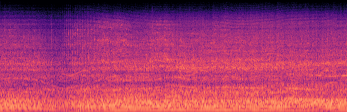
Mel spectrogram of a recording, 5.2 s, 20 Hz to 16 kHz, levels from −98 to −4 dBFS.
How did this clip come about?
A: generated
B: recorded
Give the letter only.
B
